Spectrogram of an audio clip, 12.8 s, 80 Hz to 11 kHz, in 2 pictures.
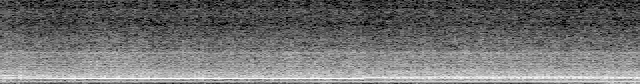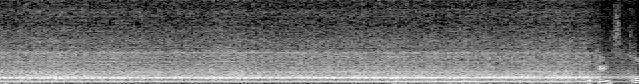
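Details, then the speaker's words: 2000 Nissan Maxima 3.0, code P0505, stalls after start unless throttle held: cold engine idles a little high, slowly settling; idle air control problem, throttle body carbon buildup suspected, cleaning planned. "so it is going to idle a little high right now let's see if this idle goes down by itself"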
